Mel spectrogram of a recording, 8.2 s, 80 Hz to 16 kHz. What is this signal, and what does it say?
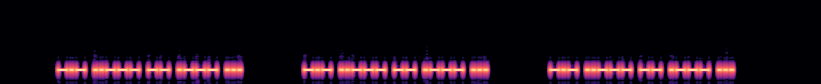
Morse code, heard as a keyed tone, about 40 wpm, 700 Hz. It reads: K2MJS K2MJS K2MJS
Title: USA Call Signs - 5 Characters - Repeated 3x - 40wpm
